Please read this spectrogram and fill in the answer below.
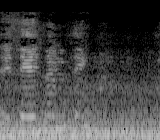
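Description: Steady road and engine noise inside a moving car's cabin, with a young child's voice calling out briefly near the start.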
